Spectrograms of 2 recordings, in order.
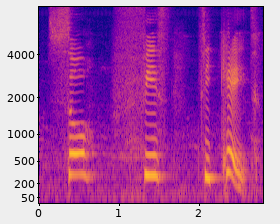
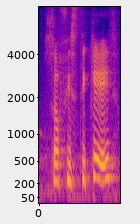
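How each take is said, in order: First: Sophisticate split slowly, so-phis-ti-cate; teacher stretching out sophisticate; slow syllable pairing. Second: Said in the usual way. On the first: Shown as a demonstration. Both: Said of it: "So let's continue".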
